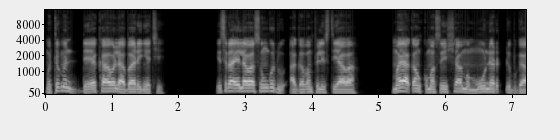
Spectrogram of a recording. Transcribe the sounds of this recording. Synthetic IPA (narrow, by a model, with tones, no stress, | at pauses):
mʊ˨tʊ˦mɪ˨nda˨jaː˦kaː˦woː˦laː˨baː˦ɾɪ˦ɲjaː˦t͡ʃeː˦˨ | ʔɪ˦sɾaː˦ʔɪ˦la˦waː˦sʊ˦ŋɡʷʊ˦du˨ʔa˨ɡɐ˨bɐ˦mɸɪ˨lɪ˦stɪ˦jaː˦waː˦ | mɐ˦jaː˨kʼɐ˦ŋkʷʊ˦ma˦sʊ˦nʃaː˦ma˨muː˦nɐ˦rɗɪ˨bɡaː˦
